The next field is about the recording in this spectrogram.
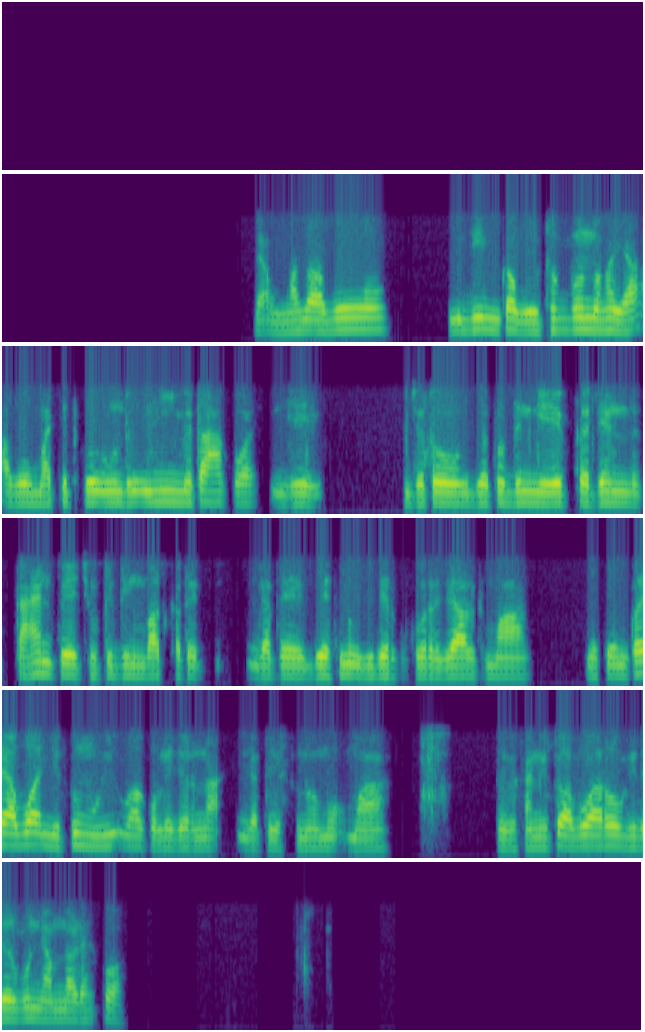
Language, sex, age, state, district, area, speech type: Santali, male, 18-30, West Bengal, Purulia, rural, conversation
